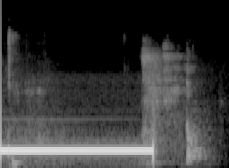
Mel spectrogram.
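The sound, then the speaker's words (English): A loud, steady telephone ringing tone of an outgoing phone call holds for about two seconds, then cuts off abruptly, followed by a brief rustle and a soft click. “Let's see who answers this phone call to find out who the winner is.”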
